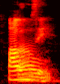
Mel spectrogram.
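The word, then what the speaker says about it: Pause: এটা এটার উচ্চারণ কি হবে বলেন তো প্রোনাউন্সিয়েশনটা পাউজে পাউসে হ্যাঁ এস উচ্চারণ করবেন এটা জের উচ্চারণ করবেন পাউজে পাউজে পাউজে পাউজে মানে হচ্ছে ব্রেক ব্রেক মানে হচ্ছে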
